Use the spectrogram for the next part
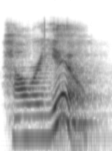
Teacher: você já deve ter ouvido ele agora cuidado com Sr tá a gente chama de R retroflexo Cuidado para não fazer um R como R do português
